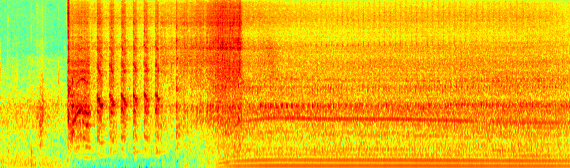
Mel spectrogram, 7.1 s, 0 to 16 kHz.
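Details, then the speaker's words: 1991 Honda Accord CB7 after a valve lash adjustment (sounded like marbles before): brief crank, quick catch, then a steady, smooth idle with no ticking or rattle; normal start and idle. "way smoother so much better and that there fellas is how you adjust valves"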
